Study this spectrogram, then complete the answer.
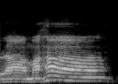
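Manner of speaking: रामः with a sharp breath pushed out at the end; breathy visarga. Shown as a demonstration. Teacher showing रामः with a forceful exhaled ending. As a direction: say रामः, forcing air out hard on the final ः. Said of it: "अब रामः बोलने से".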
